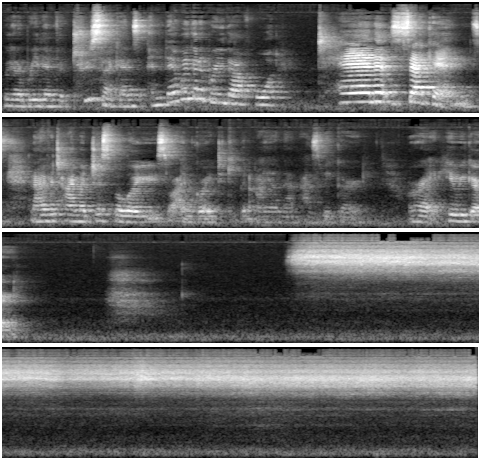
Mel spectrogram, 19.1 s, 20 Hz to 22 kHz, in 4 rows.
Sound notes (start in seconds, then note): 10.4 ss sound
